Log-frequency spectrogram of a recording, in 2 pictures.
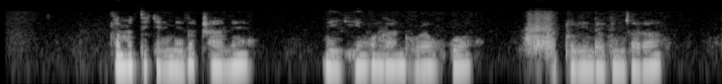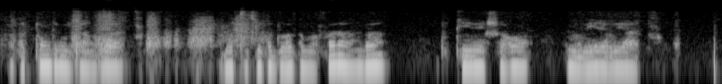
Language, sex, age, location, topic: Kinyarwanda, female, 36-49, Musanze, agriculture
